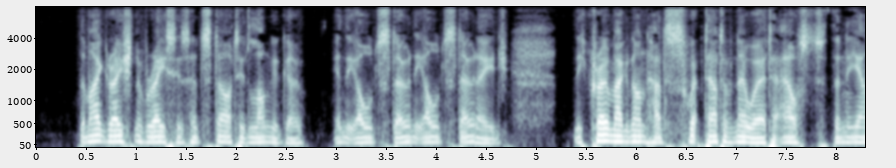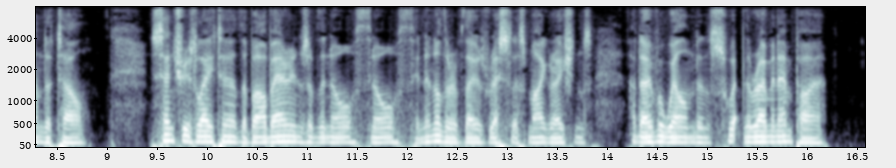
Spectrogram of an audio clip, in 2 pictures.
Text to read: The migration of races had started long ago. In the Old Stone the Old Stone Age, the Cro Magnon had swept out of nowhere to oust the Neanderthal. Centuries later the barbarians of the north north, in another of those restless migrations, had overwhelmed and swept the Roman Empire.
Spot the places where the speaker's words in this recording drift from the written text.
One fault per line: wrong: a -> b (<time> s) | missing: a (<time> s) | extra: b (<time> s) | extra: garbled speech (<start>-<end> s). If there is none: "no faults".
no faults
